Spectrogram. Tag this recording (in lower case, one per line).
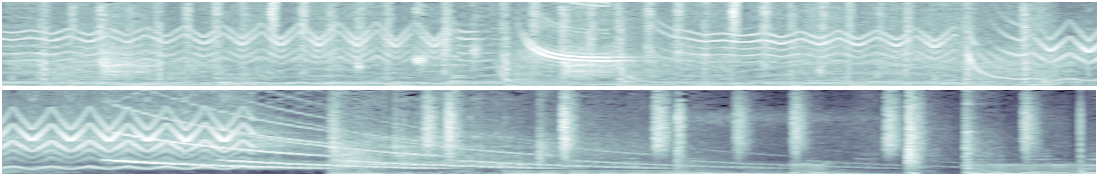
video game music
music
